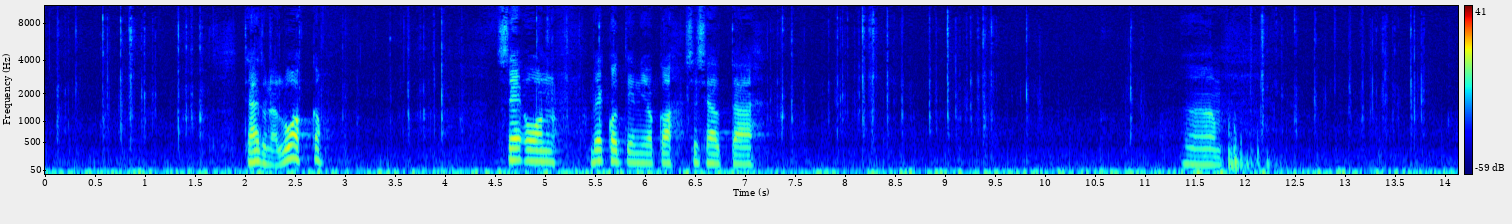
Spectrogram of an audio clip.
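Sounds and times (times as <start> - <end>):
typing Java-like pseudocode on a computer keyboard: 0.0 - 1.7, 2.7 - 4.2, 7.2 - 10.0, 10.8 - 11.0, 12.0 - 14.1
speech: 2.0 - 2.9, 4.6 - 7.2.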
